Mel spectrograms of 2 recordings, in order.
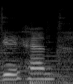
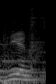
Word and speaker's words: Gehan: Tiếng Việt mình đọc là Gehen Homes, nhưng mà Mỹ đọc là Gien, giống như là ghiền đó các bạn, ghiền nhà.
